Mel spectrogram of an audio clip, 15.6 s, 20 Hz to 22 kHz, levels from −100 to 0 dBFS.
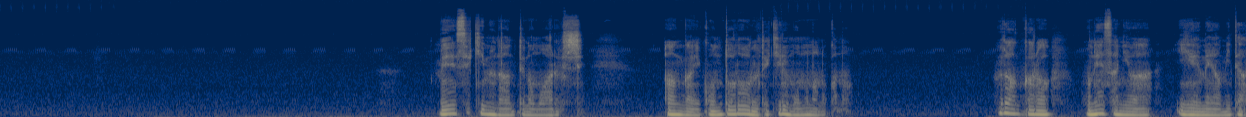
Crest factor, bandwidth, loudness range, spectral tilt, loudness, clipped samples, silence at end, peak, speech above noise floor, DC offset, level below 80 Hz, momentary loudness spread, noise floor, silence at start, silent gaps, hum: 18 dB; 15.5 kHz; 6 LU; -4.5 dB/octave; -43 LUFS; under 0.1%; 0 s; -28 dBFS; 35 dB; under 0.1%; -74 dBFS; 9 LU; -77 dBFS; 5.5 s; none; none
